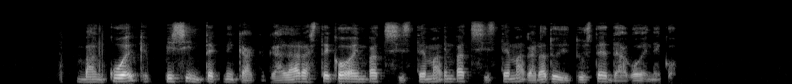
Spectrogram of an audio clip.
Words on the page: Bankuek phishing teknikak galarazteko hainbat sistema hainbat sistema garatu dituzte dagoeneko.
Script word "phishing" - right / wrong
right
